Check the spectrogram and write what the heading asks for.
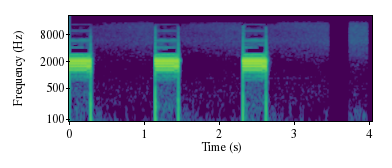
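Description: Emergency Alert System end-of-message data bursts: three short bursts of buzzing digital tone, about a second apart. This is the SAME code that marks the end of the alert.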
